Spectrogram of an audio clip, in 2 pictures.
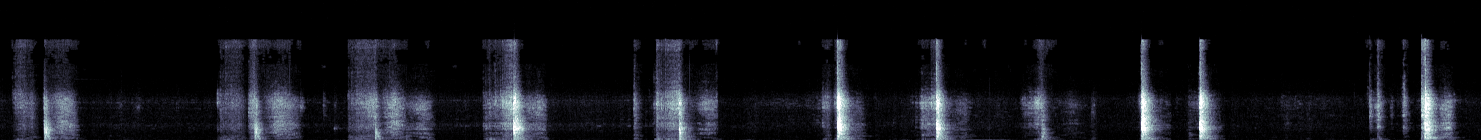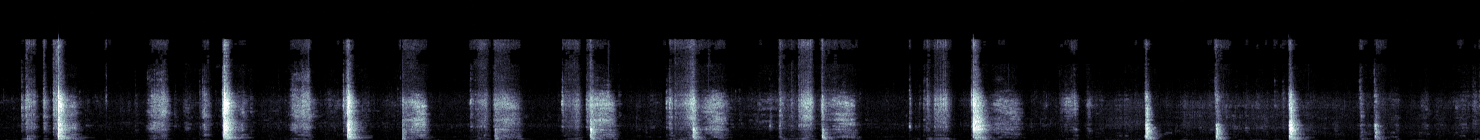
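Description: Kitchen knife chopping an onion on a plastic cutting board: irregular knocks of the blade on the board, roughly one a second, some drawn out into short slicing scrapes.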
